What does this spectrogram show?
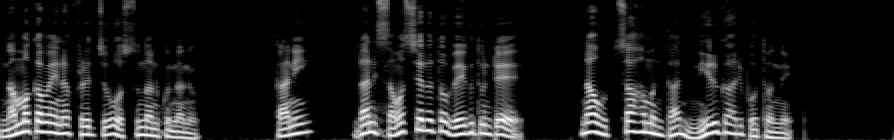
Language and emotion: Telugu, sad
